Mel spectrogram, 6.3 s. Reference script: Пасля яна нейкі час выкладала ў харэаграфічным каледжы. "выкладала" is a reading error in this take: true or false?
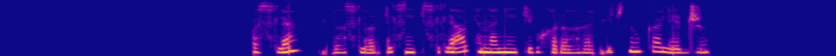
true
